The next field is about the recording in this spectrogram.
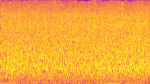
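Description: Steady rain falls in a dense, even hiss with no gaps, a soft patter spread across the whole clip at a constant level, with no voices.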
